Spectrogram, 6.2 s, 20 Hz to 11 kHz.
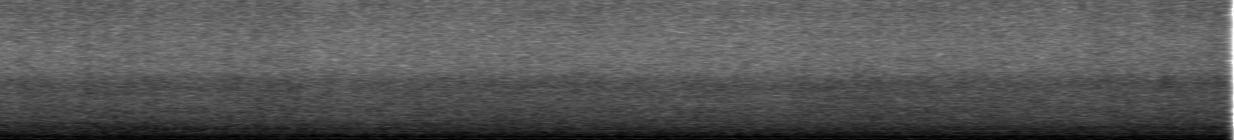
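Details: Freshly built V8 in an S15 on its first start, before exhaust is built: deep, loud, steady rumble with an even low beat, no knocks or ticks; normal running.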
